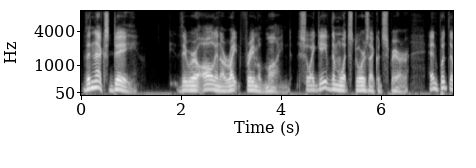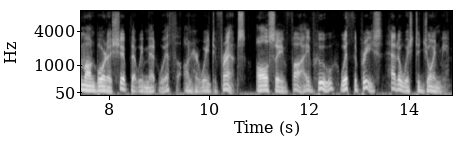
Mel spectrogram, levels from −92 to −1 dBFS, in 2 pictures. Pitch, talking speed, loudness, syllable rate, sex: 110 Hz, 200 wpm, -18 LUFS, 4.3 syllables/s, male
